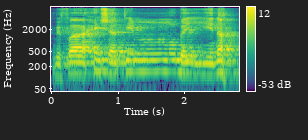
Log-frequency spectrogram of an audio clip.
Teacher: بفاحشۃ مبینہ با کو یا سے ملائیں گے، یا کو جلدی ادا کریں گے، نون کو طائر مربوطہ سے ملا دیں گے، ہا ساکن ہو جائے گی وقفاً، یہ وقف بالابدال ہوگا. ہا تبدیل گول تا طائر مربوطہ ہے، ہا میں تبدیل ہو جائے گی.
